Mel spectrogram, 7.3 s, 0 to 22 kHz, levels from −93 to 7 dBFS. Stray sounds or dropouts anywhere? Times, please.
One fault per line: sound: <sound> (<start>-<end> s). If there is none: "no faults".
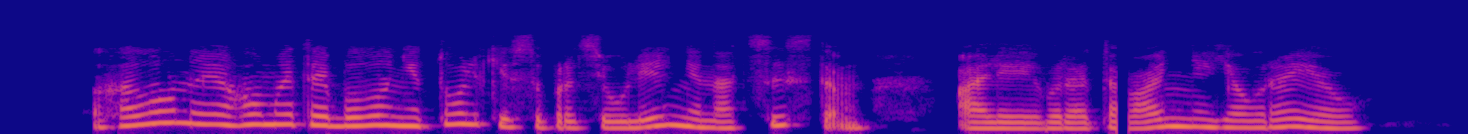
sound: dropout (5.6-5.7 s)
